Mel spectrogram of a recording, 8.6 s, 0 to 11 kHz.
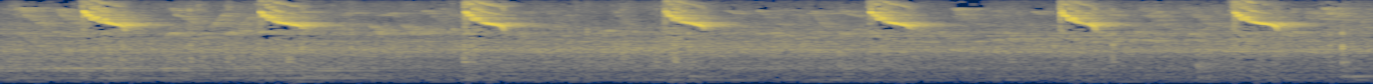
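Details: Oriental white-eye female giving calls meant to provoke silent males into singing; sharp high downslurred chirps repeated roughly every 1.2 seconds, seven in all, evenly paced above a low constant hum.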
